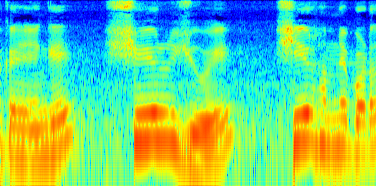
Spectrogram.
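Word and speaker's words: 十月: और अक्टूबर 10वां महीना है, तो अक्टूबर को चाइनीज़ में कहेंगे शिर युए। शिर हमने पढ़ा था 10 के लिए, तो 10वां महीना ये प्रोनाउंस किया जाएगा शिर युए।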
